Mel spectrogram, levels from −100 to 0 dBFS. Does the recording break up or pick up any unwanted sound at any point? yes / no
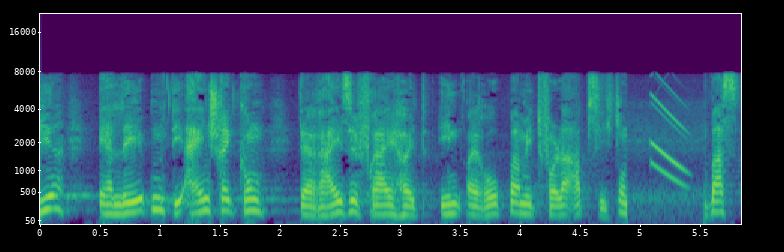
yes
